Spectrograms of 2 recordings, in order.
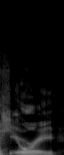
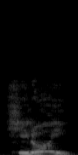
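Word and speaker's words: Hiroi: Not Hiiori. Hi heroy. Okay. So is it Kakuri Hiroy? Do you say that right? I want to know this. Like how do we tell me how to say these things? Um heroy. How do we say that? Hiroy. Hiroy. Okay. I've been saying it wrong the whole time. Not hiiori. Hiroy. Okay.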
